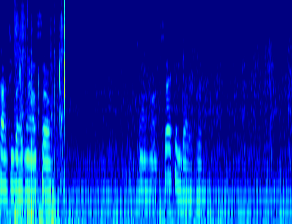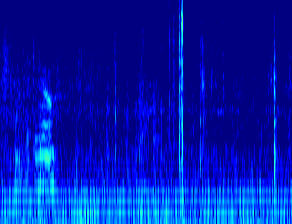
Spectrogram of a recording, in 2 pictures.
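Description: A diaper rustles and crinkles as it is handled.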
